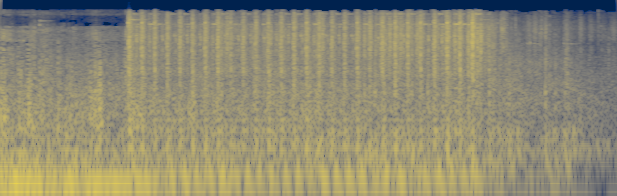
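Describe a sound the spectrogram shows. A rifle fires rapidly in quick bursts.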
